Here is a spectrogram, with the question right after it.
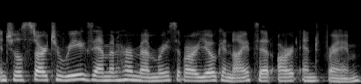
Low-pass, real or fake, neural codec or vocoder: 7.2 kHz; fake; vocoder, 44.1 kHz, 128 mel bands every 512 samples, BigVGAN v2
